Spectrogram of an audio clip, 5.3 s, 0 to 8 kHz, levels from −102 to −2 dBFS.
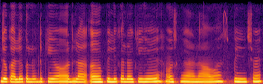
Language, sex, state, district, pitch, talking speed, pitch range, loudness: Hindi, female, Bihar, Jamui, 265 Hz, 160 wpm, 260-275 Hz, -15 LUFS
